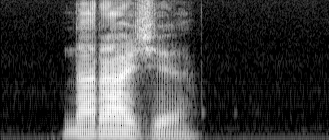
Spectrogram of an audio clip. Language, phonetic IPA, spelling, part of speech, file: Polish, [na‿ˈraʑɛ], na razie, adverbial phrase / interjection, Pl-na razie.ogg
